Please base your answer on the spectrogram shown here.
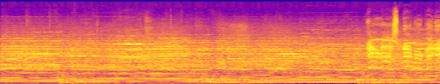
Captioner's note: crowd cheering continues; sinister music continues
